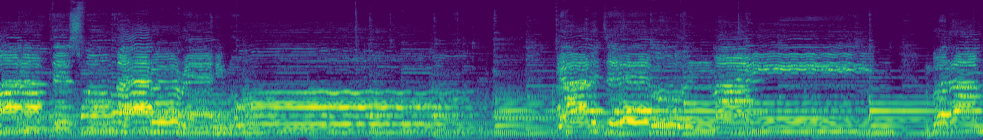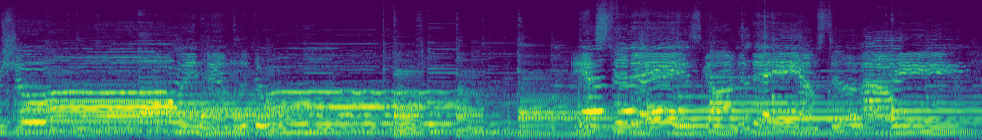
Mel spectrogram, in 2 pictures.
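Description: A live acoustic Americana band playing a slow song: a woman singing over strummed acoustic guitar and a lap-played resonator guitar with slide.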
